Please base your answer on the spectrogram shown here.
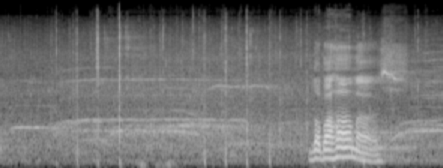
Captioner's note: audience applauding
